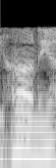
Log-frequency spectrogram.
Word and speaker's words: Hahne: It's spelled H-A-H-N-E, so I'm going to say Hahn. Could be Hani, I suppose.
